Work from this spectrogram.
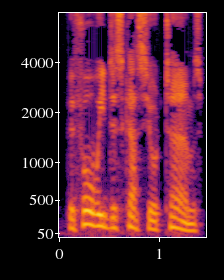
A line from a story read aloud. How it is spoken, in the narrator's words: Peter said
